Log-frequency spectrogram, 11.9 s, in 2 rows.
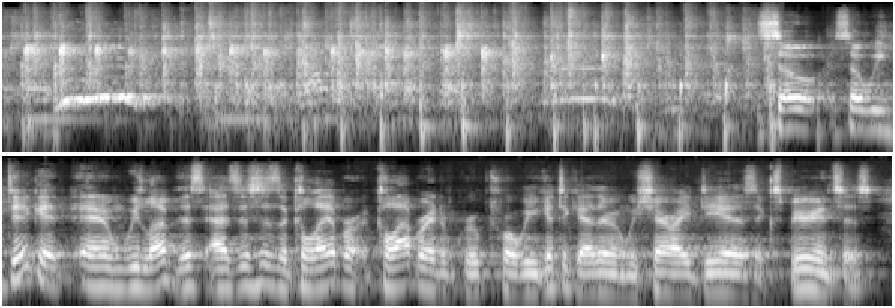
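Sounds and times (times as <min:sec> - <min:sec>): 
group clapping: 0:00.0 - 0:05.4
speech: 0:05.2 - 0:11.8.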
